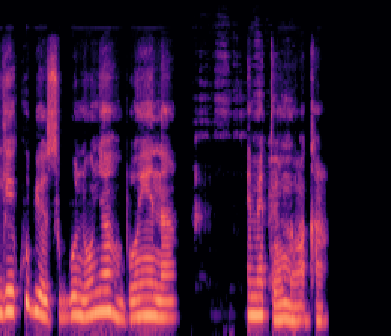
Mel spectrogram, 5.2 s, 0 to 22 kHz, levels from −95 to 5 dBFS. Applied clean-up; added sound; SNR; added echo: neural mask model DeepFilterNet 3.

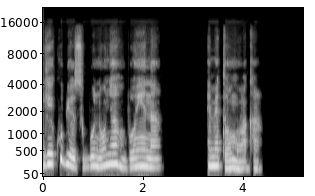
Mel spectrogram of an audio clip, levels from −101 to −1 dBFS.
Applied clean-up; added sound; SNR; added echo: none; none; none; none.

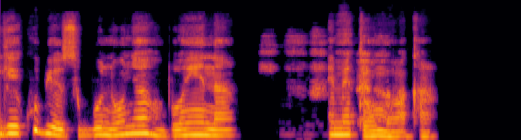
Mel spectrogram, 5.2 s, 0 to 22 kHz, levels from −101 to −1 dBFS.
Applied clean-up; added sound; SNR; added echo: neural mask model Resemble Enhance denoiser.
